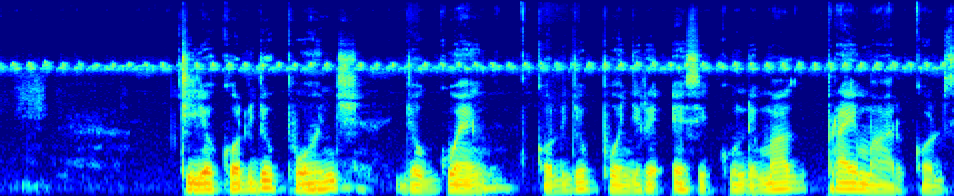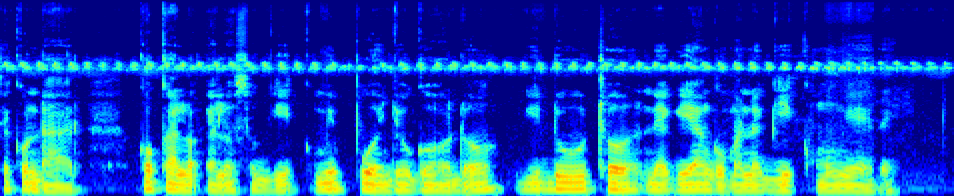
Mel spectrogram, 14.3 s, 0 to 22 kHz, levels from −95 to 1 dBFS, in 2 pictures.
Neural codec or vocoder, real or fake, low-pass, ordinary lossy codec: vocoder, 44.1 kHz, 128 mel bands every 256 samples, BigVGAN v2; fake; none; none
